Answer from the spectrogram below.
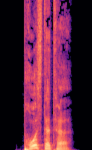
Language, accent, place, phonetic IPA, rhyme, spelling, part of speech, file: German, Germany, Berlin, [ˈpʁoːstətə], -oːstətə, prostete, verb, De-prostete.ogg
- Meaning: inflection of prosten: 1. first/third-person singular preterite 2. first/third-person singular subjunctive II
